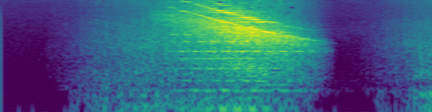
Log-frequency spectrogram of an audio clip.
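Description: A sparkling magical chime sweeps downward as a beam of light lands.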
